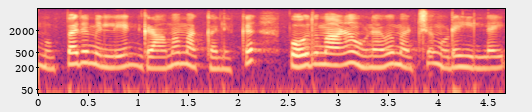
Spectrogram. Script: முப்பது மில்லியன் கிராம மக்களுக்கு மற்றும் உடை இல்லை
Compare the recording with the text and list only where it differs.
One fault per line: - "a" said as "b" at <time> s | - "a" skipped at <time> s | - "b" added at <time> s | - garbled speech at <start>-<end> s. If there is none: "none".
- "போதுமான உணவு" added at 2.5 s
